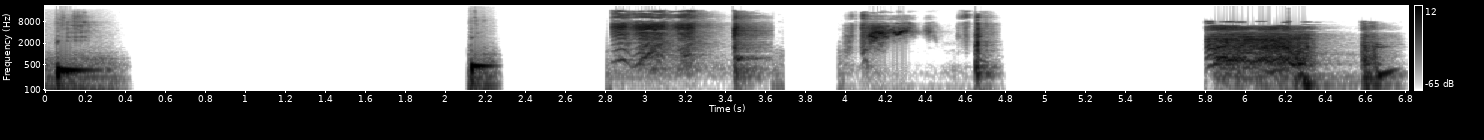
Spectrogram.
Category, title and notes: Sound effects > Objects / House appliances
FOODGware Champagne Cork Pops, X5 Nicholas Judy TDC
Champagne cork pops, some three comical ones. Nickname: 'The Wine Tester's Convention'.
